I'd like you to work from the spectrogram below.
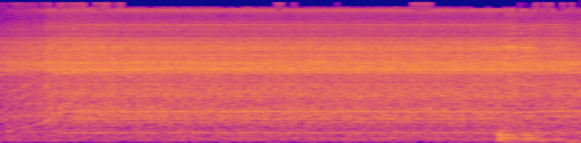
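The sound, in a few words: power drill drilling while making a neon sign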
